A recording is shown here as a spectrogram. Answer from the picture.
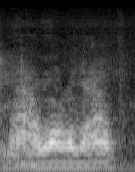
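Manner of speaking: scary, eerie, creepy alien voice. Wanting the scary alien voices again, the speaker demonstrates one: scary alien voice. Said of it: "That was a really good impression".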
